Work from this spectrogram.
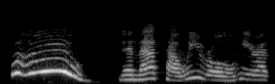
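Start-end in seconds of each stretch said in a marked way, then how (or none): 0.1-0.9 quick high whoop in her own voice; own cheer. Real, not acted. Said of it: "as [name] says".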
